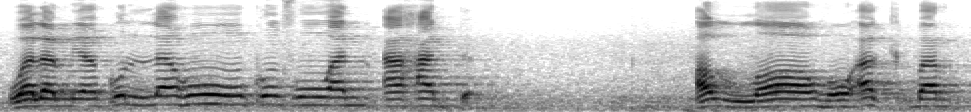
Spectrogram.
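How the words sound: There is a breathing pause before the final phrase. The speaker calls it right. "bernafas di situ"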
